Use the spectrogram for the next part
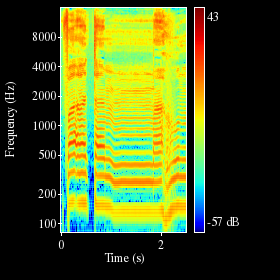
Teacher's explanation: cara bacanya ini ghunah biasa dengung dua ketukan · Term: gunnah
